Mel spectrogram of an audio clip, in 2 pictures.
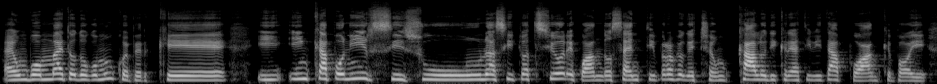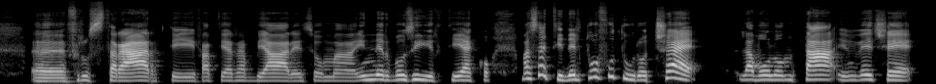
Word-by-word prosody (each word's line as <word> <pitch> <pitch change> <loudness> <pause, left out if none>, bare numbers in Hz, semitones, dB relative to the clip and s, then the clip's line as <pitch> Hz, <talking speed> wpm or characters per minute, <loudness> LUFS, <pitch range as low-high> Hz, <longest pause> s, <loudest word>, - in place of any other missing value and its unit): È 200 - -2
un 215 +1 0
buon 225 0 +2
metodo 235 -1 +1
comunque 230 +1 -4
perché 195 0 -1 0.3
i 215 0 -5
incaponirsi 250 -2 +1
su 230 +3 -4
una 220 +1 +1
situazione 235 +2 -2
quando 195 +1 -1
senti 210 -1 -3
proprio 225 +1 -3
che 195 -1 -4
c'è 195 - -8
un 195 0 -9
calo 220 -3 +4
di 210 0 -6
creatività 200 +1 -4
può 200 -4 -6
anche 175 +1 -3
poi, 170 -4 -6 0.4
ehm, 150 -1 -1
frustrarti, 175 -2 +3
farti 175 +2 -7
arrabbiare, 175 -1 -1
insomma, 170 0 -8
innervosirti, 205 -1 -1
ecco. 190 -1 -1 0.3
Ma 270 +1 0
senti, 385 - 0
nel 215 +1 +2
tuo 335 +6 -3
futuro 260 - -2
c'è 305 +9 +6 0.4
la 215 0 0
volontà 215 +1 +5
invece, 200 -2 -1
210 Hz, 125 wpm, -22 LUFS, 190-225 Hz, 0.4 s, c'è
